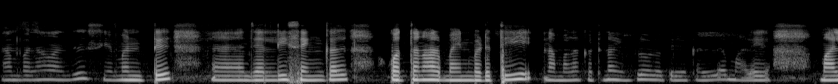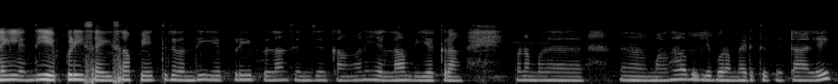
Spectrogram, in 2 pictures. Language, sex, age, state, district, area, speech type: Tamil, female, 30-45, Tamil Nadu, Thanjavur, urban, spontaneous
